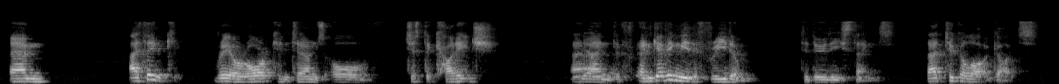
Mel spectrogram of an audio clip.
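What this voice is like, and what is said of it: Scottish accent with a lilt. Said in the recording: “it can be particularly sexy in a Scottish accent ... you got this Scottish accent, you got this Scottish lilt”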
